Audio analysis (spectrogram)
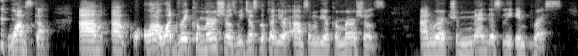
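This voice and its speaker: Speaking with a strong Jamaican accent, a man uses a fairly high pitch and ordinary pitch variation. His pace is moderate. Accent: heavy Jamaican. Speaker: talk show host. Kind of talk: interview. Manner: halting, many repetitions.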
